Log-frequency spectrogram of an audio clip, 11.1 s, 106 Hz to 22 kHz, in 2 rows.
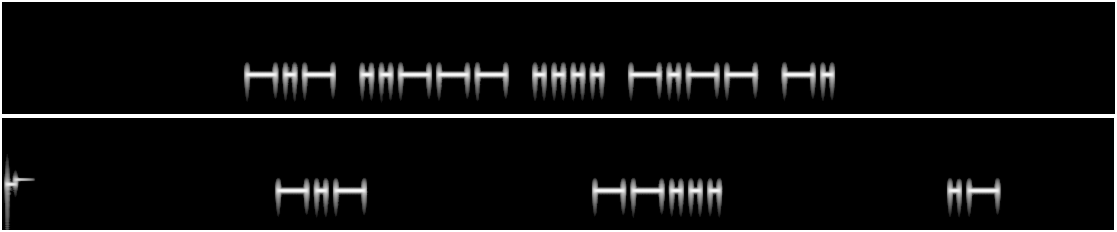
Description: Morse code, heard as a keyed tone, about 25 wpm, spaced as for 13 wpm, 700 Hz. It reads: K2HYN K7A
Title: USA Call Signs - 5 Characters - 8x Character Spacing - 25wpm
